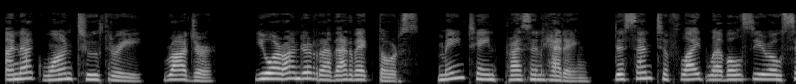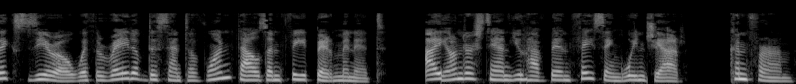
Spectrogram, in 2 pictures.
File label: ATC Belly landing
